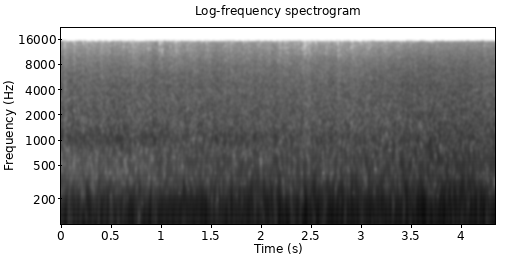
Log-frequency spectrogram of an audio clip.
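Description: Falcon 9 rocket's nine Merlin 1D engines at full thrust seconds after liftoff, climbing off the pad: a steady, loud, deep roar.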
